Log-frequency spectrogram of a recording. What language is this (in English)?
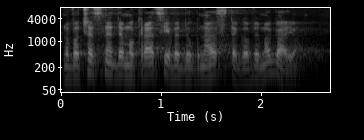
Polish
